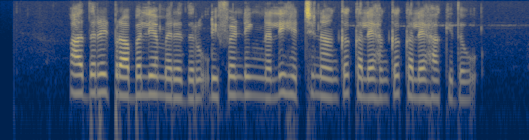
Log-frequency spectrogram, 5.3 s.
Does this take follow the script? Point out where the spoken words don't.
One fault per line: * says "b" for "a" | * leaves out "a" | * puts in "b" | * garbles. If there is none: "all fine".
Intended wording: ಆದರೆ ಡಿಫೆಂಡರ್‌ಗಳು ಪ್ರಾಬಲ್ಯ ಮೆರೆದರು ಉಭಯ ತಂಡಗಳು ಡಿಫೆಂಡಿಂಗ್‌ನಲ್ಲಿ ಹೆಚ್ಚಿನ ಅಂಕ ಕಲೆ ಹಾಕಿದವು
* leaves out "ಡಿಫೆಂಡರ್‌ಗಳು"
* says "ಡಿಫೆಂಡಿಂಗ್‌ನಲ್ಲಿ ಹೆಚ್ಚಿನ ಅಂಕ ಕಲೆ" for "ಉಭಯ ತಂಡಗಳು ಡಿಫೆಂಡಿಂಗ್‌ನಲ್ಲಿ ಹೆಚ್ಚಿನ"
